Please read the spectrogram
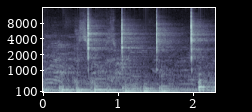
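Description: Drummer's count-in: four sharp clicks of drumsticks struck together, about half a second apart, over low bass guitar notes, just before the band comes in.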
